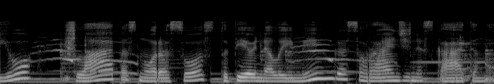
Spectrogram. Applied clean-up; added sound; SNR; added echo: none; none; none; none.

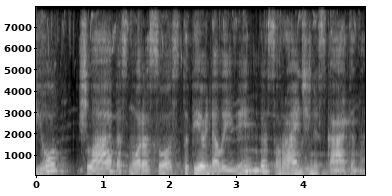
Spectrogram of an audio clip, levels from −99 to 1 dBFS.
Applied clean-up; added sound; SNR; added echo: neural separator model SepFormer DNS4.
